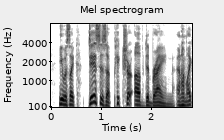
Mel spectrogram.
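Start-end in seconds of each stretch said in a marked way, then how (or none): 0.8-2.5 put-on deep South African accent. Recalling a cognitive psychology class taught by a south african guy: south african accent impression. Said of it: "from a South African guy".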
